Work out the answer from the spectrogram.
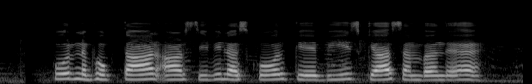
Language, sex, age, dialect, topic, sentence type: Hindi, female, 25-30, Marwari Dhudhari, banking, question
